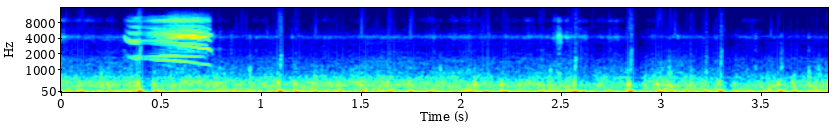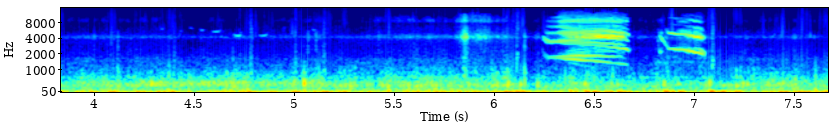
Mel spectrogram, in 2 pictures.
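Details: Magpie feeling threatened by a polystyrene bicycle helmet: two bursts of harsh, wavering warbled calls, one near the start and a longer one near the end, over constant loud low rumbling wind or movement noise.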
